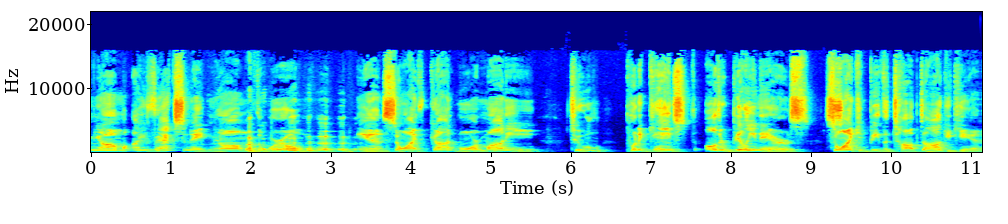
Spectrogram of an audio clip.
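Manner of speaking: put-on frog-like puppet voice. Joking with others about his philanthropy, speak as him in a Bill Gates impression. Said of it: "That was a pretty good Bill Gates".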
